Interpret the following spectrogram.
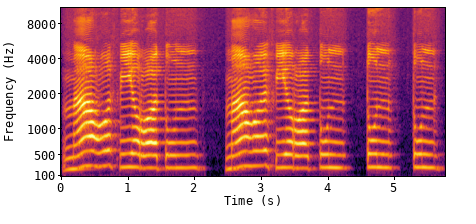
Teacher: اظہار کہتے ہیں ظاہر کرنے کو، اور یہاں پر ہم نون کی آواز کو ظاہر کریں گے۔ اس تا کے اوپر جو 2 پیش کی تنوین ہے نا، اس میں جو نون کی آواز چھپی ہوئی ہے اس کو ظاہر کرنا ہے، یہ کہلاتی ہے اظہار کا قاعدہ۔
